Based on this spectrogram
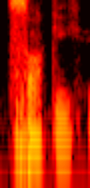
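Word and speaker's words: Psaki: There's a P, but it's pronounced just with the S. – Correct. Saki or something. – Yes. Saki.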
